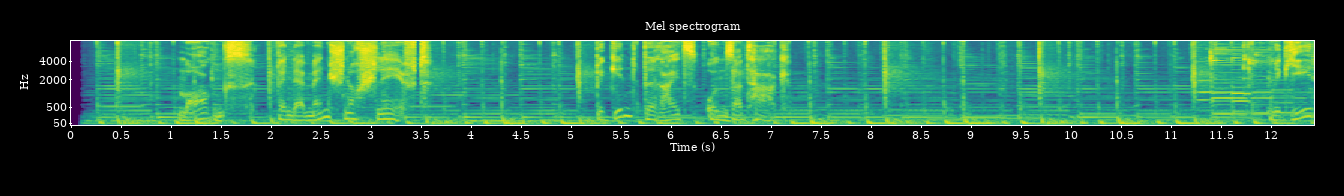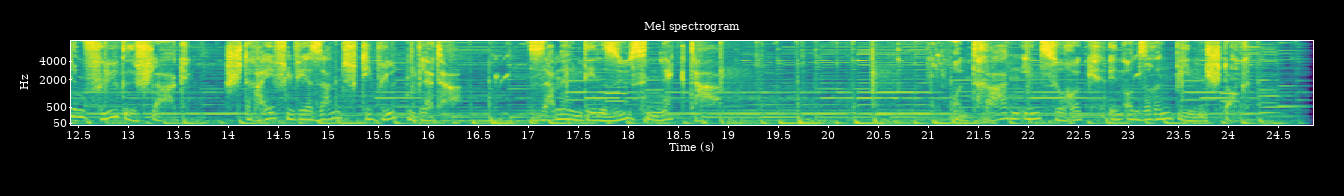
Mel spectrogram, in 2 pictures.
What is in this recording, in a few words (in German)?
Werbung Bio Honig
